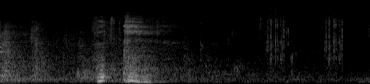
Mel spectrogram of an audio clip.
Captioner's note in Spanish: Ruido al pararse todos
